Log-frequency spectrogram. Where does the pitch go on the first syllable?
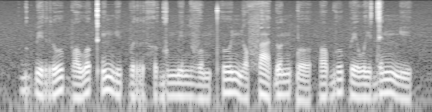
high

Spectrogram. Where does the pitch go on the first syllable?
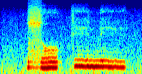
high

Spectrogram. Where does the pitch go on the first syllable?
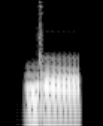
low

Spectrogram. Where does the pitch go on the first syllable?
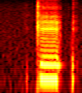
high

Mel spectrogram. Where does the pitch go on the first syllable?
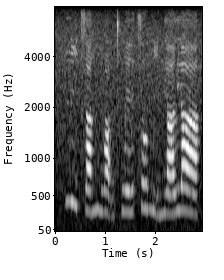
falling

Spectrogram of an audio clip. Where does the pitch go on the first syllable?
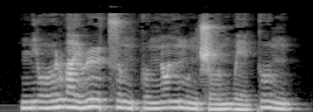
rising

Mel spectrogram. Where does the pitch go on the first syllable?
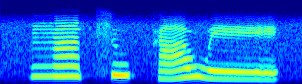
high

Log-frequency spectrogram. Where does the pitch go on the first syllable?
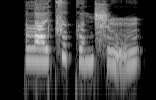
rising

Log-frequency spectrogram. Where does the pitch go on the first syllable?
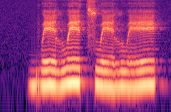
low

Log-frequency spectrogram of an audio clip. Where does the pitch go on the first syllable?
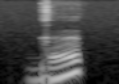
rising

